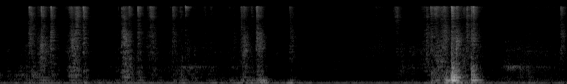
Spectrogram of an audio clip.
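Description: A small dog's paws and claws scuffling and scratching on a grooming table as it struggles against having its paw held, with one louder thump about three quarters of the way through.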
